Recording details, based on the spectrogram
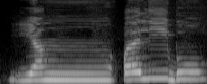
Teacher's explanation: آگے اخفا ہے اور اخفا ہیوی ہوگا کیونکہ آگے قاف آ رہا ہے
